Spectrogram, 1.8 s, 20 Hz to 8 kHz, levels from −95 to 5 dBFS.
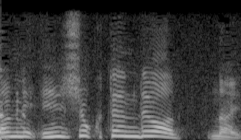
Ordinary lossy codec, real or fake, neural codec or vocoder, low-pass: none; real; none; 7.2 kHz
